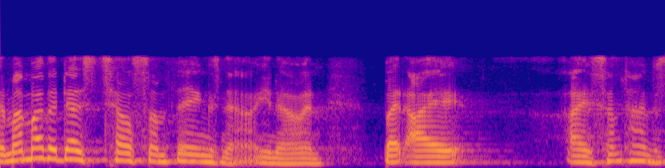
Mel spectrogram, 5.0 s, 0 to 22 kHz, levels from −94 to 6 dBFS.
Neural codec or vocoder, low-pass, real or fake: none; 5.4 kHz; real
